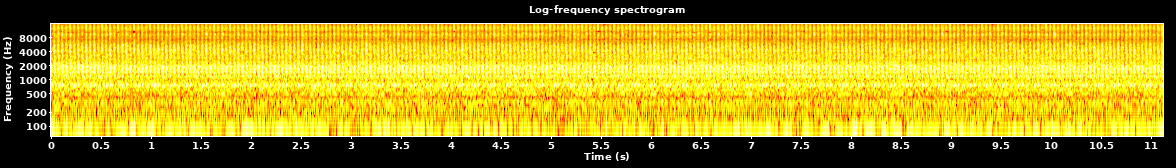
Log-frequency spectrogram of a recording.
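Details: Ford Fiesta engine at idle: a fairly regular light tick, about three per second, over a loud, coarse running note. Ticking and rough idle.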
